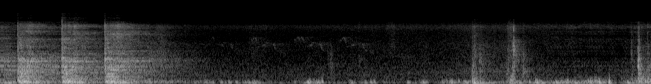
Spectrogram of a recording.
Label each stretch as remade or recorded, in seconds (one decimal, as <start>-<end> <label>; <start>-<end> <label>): 0.0-1.5 remade; 1.5-5.5 recorded; 5.5-6.5 remade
